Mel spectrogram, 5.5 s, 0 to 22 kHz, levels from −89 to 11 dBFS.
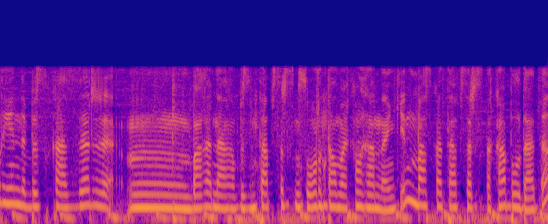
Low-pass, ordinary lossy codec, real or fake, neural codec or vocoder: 7.2 kHz; none; real; none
